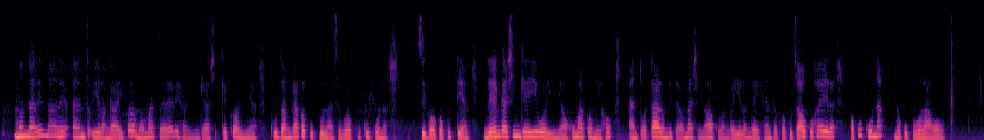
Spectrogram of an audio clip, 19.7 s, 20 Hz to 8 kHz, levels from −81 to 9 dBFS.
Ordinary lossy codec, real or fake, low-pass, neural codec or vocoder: MP3, 48 kbps; fake; 7.2 kHz; codec, 16 kHz, 0.4 kbps, LongCat-Audio-Codec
